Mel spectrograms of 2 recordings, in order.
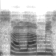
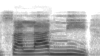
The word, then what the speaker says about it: Salani: it's the proper way they call me salami salami I told one person I'm not a Russian sausage okay so please pronounce my name properly salani not salami and yeah they seem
